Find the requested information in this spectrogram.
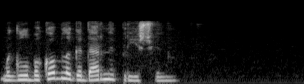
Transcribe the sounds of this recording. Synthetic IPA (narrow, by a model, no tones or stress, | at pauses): mɨɡlˠʊbɐkoblˠɐɡɐd̪arnɨpɾʲiʂvʲɪnʊ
